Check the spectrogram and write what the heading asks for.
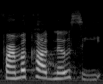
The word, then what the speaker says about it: pharmacognosy: actually don't know how to say this word, pharmacognosy? Yeah. Okay, pharmacognosy and biomolecular science.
